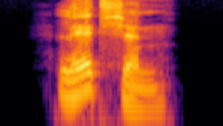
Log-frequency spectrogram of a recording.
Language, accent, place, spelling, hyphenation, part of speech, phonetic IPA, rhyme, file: German, Germany, Berlin, Lädchen, Läd‧chen, noun, [ˈlɛːtçən], -ɛːtçən, De-Lädchen.ogg
- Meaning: 1. diminutive of Laden 2. diminutive of Lade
